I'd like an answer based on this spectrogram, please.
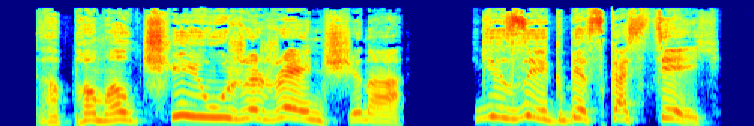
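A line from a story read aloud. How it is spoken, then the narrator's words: Barked, raised voice. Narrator (Russian): рявкнул Рэндалл, впервые на моей памяти подняв голос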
